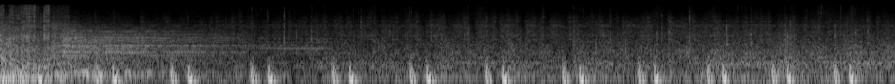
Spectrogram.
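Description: Footsteps run over leaves and grass.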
